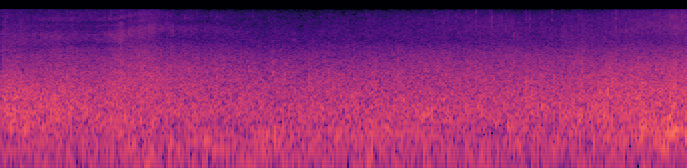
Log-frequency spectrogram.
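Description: Sea swell washing and breaking against rocks, a steady rush of surf that grows a little louder near the end.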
